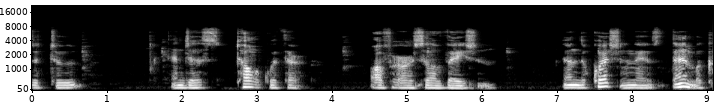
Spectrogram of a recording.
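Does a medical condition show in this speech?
Yes: multiple sclerosis.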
